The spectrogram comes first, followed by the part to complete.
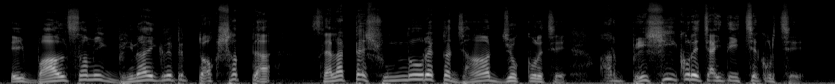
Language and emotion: Bengali, happy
